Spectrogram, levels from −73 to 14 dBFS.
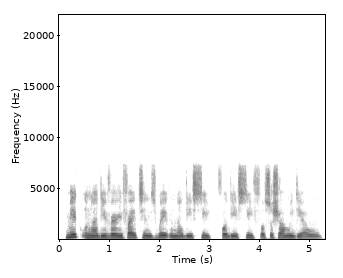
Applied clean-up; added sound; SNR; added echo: neural mask model DeepFilterNet 3.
